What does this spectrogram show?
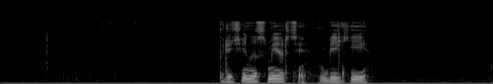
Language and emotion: Russian, neutral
